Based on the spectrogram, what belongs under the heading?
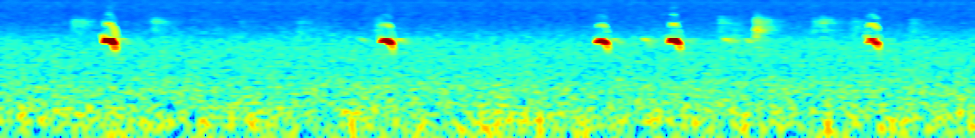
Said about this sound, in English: That one wild bird that was just calling came back in.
